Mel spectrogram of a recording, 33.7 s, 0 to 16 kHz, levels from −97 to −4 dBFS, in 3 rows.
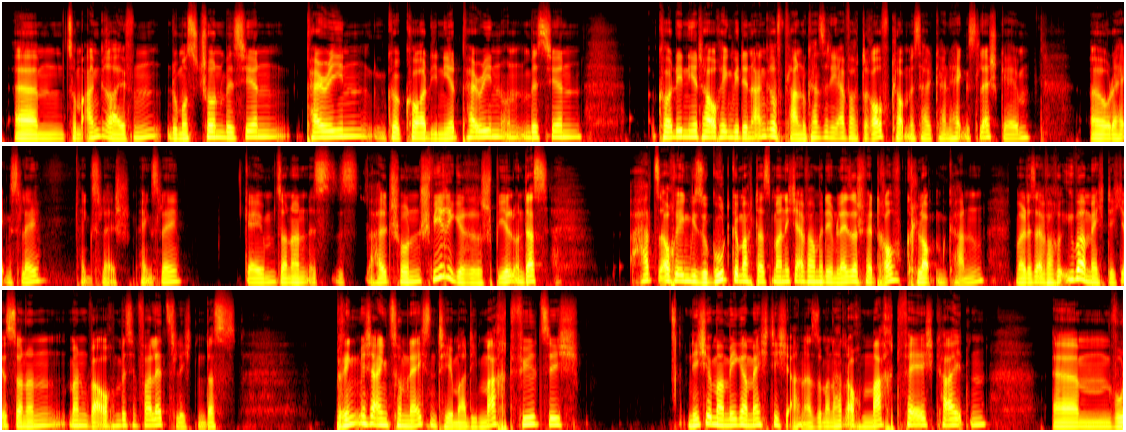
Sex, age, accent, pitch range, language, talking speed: male, 20-39, German, 115-155 Hz, German, 175 wpm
